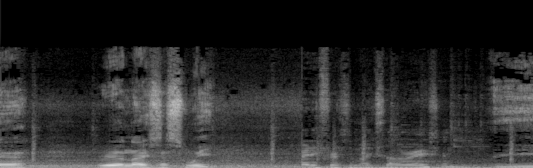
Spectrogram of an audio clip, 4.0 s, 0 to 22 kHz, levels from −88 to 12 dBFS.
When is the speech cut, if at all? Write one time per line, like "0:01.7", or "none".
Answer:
0:02.2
